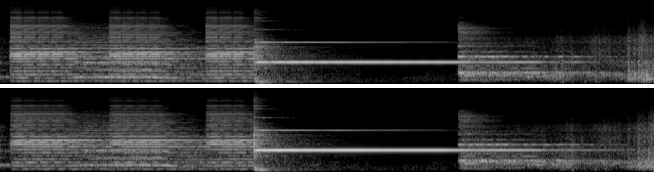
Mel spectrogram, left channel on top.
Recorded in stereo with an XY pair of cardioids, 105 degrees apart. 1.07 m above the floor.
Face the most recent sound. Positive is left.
turn(degrees=55)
